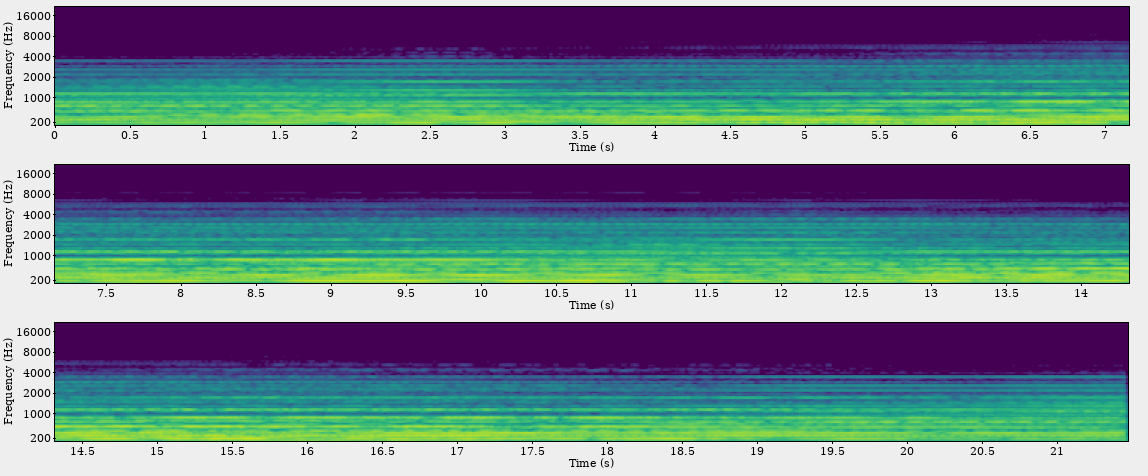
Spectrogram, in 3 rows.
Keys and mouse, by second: 5.2-7.0 drag, 7.5-8.5 drag, 9.1 click, 11.0-11.6 typing, 12.4 Return, 12.9-18.6 drag, 18.7 click, 20.7 click.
